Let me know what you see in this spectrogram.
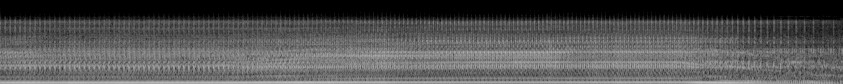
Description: When you give gas it make rattling noise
